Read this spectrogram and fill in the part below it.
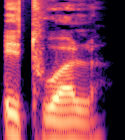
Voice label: "étoile", French

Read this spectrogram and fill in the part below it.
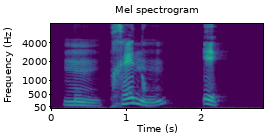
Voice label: "mon prénom est", French

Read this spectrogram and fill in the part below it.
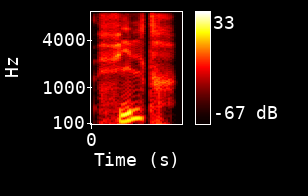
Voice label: "filtre", French

